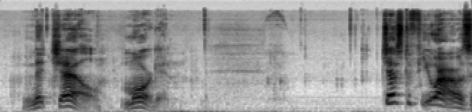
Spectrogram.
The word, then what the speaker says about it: Mitchelle: That looks like Mitchell, not Michelle. I wonder if it's really Michelle Morgan. I've never heard of that name. No, it's Mitchell. Am I pronouncing that right? Mitchelle Morgan.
